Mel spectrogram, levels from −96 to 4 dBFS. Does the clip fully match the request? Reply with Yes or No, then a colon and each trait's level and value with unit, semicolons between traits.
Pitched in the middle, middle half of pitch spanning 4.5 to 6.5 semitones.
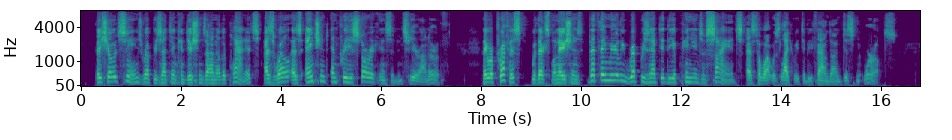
Yes: medium, 155 Hz; average, 5.1 semitones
